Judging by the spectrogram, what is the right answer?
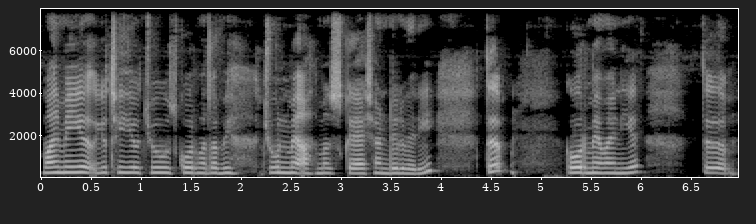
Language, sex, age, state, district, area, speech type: Kashmiri, female, 30-45, Jammu and Kashmir, Bandipora, rural, spontaneous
